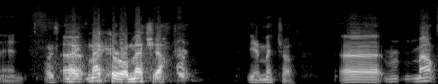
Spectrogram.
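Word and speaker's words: Nmecha: N Mecca. That's how you pronounce it. So it is N Mecca.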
